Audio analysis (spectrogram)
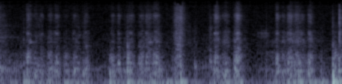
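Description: Broad steel fountain pen nib scratching across paper in a quick writing sample, a soft close continuous scritching with brief pauses between strokes, alone without talk.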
